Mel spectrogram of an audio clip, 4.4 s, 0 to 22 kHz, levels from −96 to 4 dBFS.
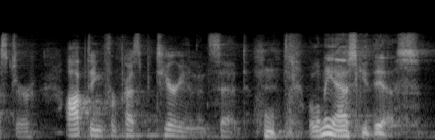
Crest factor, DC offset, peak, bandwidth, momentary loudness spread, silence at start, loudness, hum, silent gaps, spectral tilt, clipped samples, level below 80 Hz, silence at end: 22 dB; under 0.1%; -10 dBFS; 8.4 kHz; 16 LU; 0 s; -31 LUFS; none; none; -4.5 dB/octave; under 0.1%; -66 dBFS; 0.1 s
